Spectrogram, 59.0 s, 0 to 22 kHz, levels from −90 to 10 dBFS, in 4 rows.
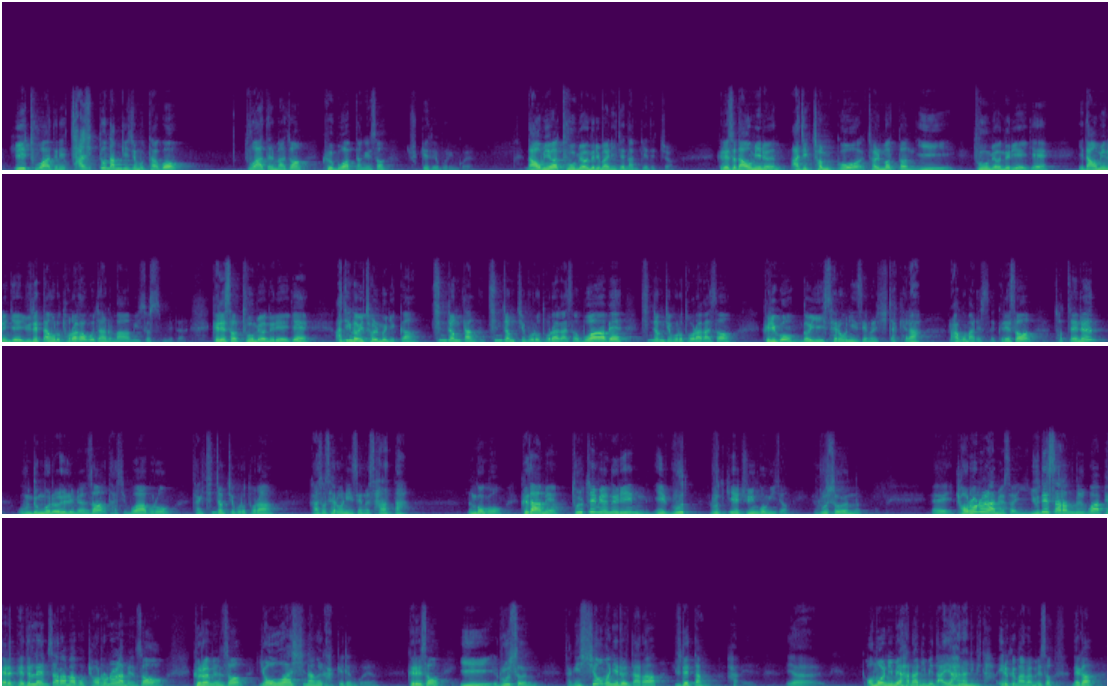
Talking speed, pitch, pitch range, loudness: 315 characters per minute, 205 Hz, 170-240 Hz, -24 LUFS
